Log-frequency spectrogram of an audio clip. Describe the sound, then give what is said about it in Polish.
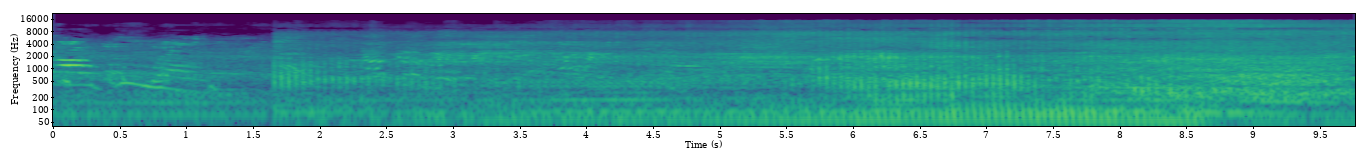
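A Black Hawk helicopter roars overhead in a flyover that was the main attraction of an outdoor event, its rotor throb growing louder and steady, with crowd babble and voices mixed underneath. “Koniec, główną atrakcją miał być właśnie teraz przelot. Chyba żałujesz. Przelot tego Black Hawka.”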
